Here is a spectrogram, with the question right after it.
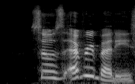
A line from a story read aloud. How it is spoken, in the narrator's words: said Aunt Jamesina cheerfully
